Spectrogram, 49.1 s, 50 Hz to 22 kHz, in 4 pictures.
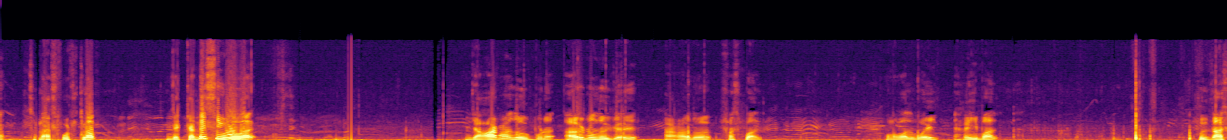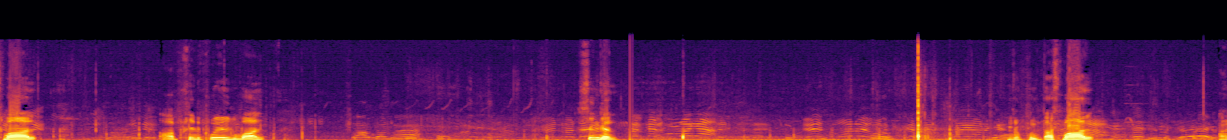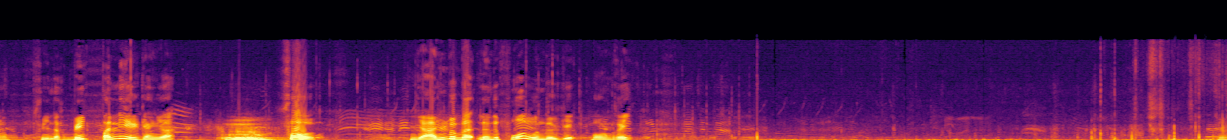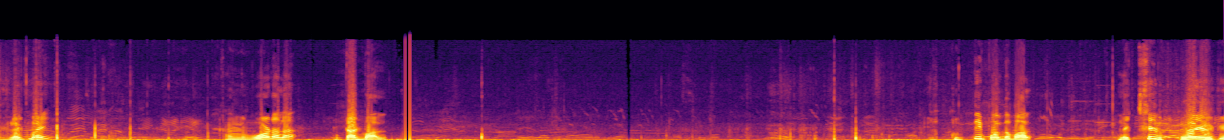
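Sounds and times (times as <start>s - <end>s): wind rumble on microphone: 0.0s - 12.0s, 14.9s - 49.0s
players' voices: 0.0s - 49.0s
faint voices: 10.2s - 29.0s
cricket bat striking ball: 11.2s - 11.6s, 21.4s - 21.9s
commentary: 15.8s - 32.1s.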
